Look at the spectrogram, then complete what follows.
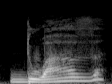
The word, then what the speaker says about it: doivent: And then the last one, ils doivent. So same thing, classic ending for the plural form, ent here. Okay, but then you don't pronounce it. Doivent, doivent. Elles doivent.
